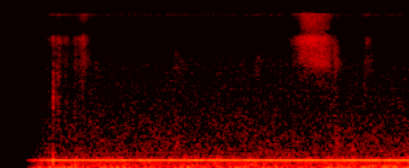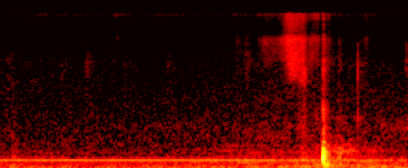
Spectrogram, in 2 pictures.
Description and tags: Cat jumping onto carpet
